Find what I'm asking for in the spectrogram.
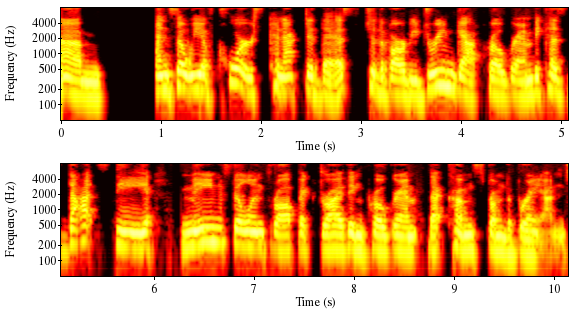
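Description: A woman with an American accent and an ordinary speaking voice talks at a fairly slow pace and a fairly low pitch, with ordinary pitch variation. Her loudness stays very even, and the sound is dry and close with no echo. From Southern California, Pasadena area. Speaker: corporate philanthropy executive. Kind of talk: casual interview.

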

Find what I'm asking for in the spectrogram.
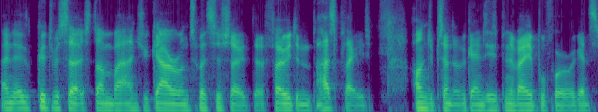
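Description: Over a quiet background, a voice with an English accent rushes along at a very fast pace, bright and sharp in tone with fairly even intonation. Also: man. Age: 30s. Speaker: fantasy football podcast host. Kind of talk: casual chat. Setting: at home.

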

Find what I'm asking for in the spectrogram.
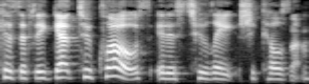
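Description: Speaking at a moderate pace, a woman with an unremarkable speaking voice keeps a fairly high pitch and ordinary pitch variation. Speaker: podcast co-host. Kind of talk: casual chat.

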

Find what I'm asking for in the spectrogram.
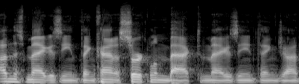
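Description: An American accent over background music. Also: man. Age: 40s. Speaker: car podcast host. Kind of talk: casual chat.

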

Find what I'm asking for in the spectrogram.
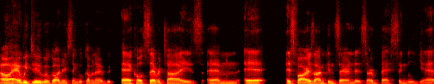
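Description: Against a quiet background, a man talks at a moderate pace and medium pitch with fairly even intonation and hardly any pauses. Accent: Scottish. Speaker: band member, songwriter. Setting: podcast interview.

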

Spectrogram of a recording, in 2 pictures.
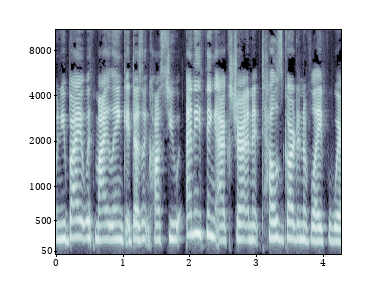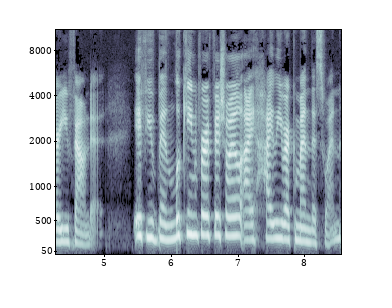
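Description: A woman talks at a fairly quick pace with a fairly high pitch and ordinary pitch variation. Her tone is bright and sharp, the sound dry and close with no echo, and the background quiet. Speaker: podcast host and cookbook author. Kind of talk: casual interview.

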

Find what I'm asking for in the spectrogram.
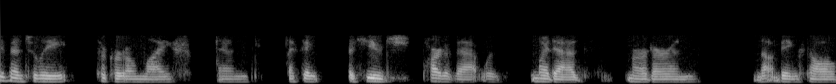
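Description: This woman has a very deep, low pitch and a monotone, flat delivery. She speaks at a fairly slow pace with long, frequent pauses. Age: 50s. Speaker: murder victim's daughter. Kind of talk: interview testimony.

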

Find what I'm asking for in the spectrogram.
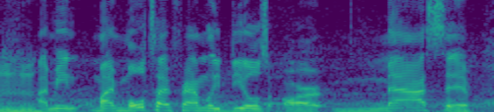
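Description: A man with a high voice speaks at a fairly quick pace. Noticeable background noise runs under him. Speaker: real estate entrepreneur and motivational speaker. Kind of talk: interview. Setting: studio.

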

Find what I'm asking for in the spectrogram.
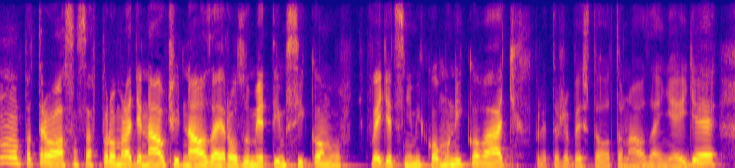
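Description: A woman speaks in an ordinary speaking voice at a medium pitch and a fairly quick pace, with fairly even intonation. The recording is very clean, with a silent background. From Slovakia, Bratislava. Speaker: dog trainer. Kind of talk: interview. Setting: studio.

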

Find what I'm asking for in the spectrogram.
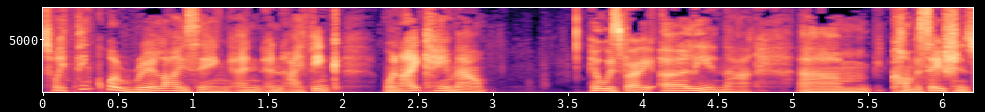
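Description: In a British accent, a woman speaks at a fairly low pitch with ordinary pitch variation and a dark, mellow tone. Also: dry, close sound with no echo. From England. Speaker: startup founder. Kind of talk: interview. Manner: hesitant, many fillers.

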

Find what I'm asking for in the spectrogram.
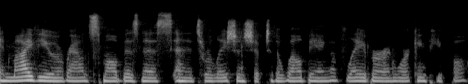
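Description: Speaking at a fairly quick pace, a woman with an American accent has a fairly low pitch and a dark, mellow tone. The background is quiet. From Maine, US (Portland). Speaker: policy researcher and advocate. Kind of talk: interview.

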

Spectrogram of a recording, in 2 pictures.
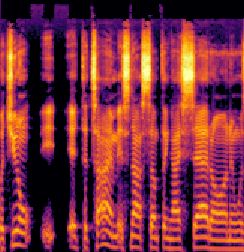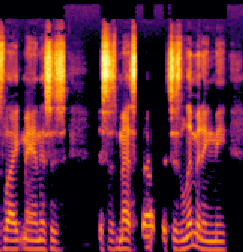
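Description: A man with an American accent talks at a fairly quick pace and fairly high pitch with fairly even intonation. The sound is dry and close with no echo, on a very clean recording with a silent background. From Detroit area, US. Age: 40s. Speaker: football coach and former pro athlete. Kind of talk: interview conversation. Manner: hesitant, with fillers.

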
